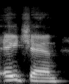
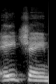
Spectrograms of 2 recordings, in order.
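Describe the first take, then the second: First: The last syllable sounds like 'chan'. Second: The last syllable sounds like 'chain'. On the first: The speaker calls it right. "I put the Canadian spin on it" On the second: The speaker calls it wrong. "make sure you're not saying A-Chain anymore"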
